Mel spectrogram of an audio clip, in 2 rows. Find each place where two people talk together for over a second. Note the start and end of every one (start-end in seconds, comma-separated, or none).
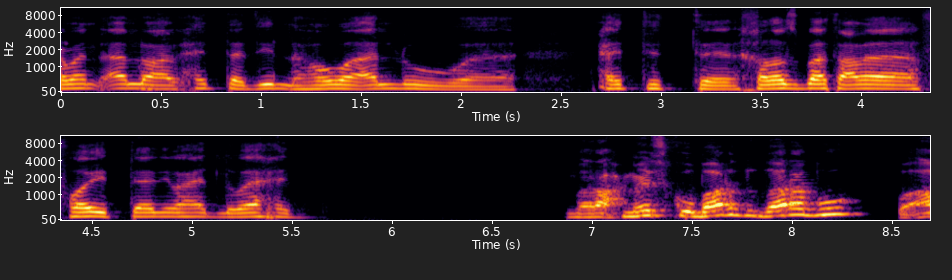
none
